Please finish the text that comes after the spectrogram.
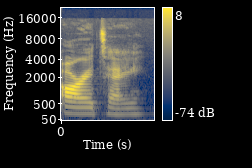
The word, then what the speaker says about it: arete: there with pronunciation guides, we use a British pronunciation, so we're not pronouncing it the way that some of you may research it. But we say arete, and there's no equivalent word in the English language.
